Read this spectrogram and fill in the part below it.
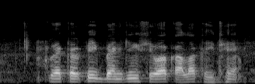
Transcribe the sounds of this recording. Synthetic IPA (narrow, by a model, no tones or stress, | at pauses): ʋɛkəɾpik̚bɛ̃ːŋkɪ̃ŋɡseːʋakaːlakəɦit̪ɦɛ̃ː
